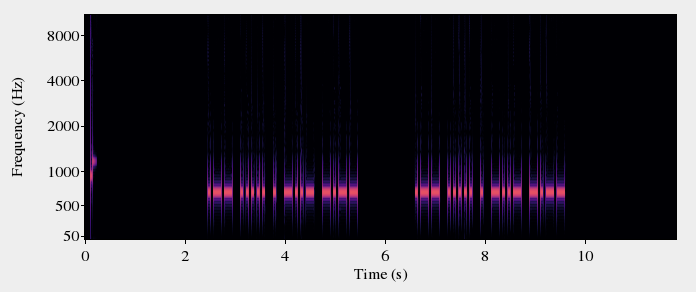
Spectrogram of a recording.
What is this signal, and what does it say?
Morse code, heard as a keyed tone, about 22 wpm, 700 Hz. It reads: W5EXY W5EXY
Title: USA Call Signs - 5 Characters - Repeated 2x - 22wpm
